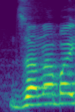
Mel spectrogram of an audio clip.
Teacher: जनाबाई या शब्दातील ज चा उच्चार कोणता ठीक आहे मग हा कोणता आहे तर दंत तालव्य आहे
